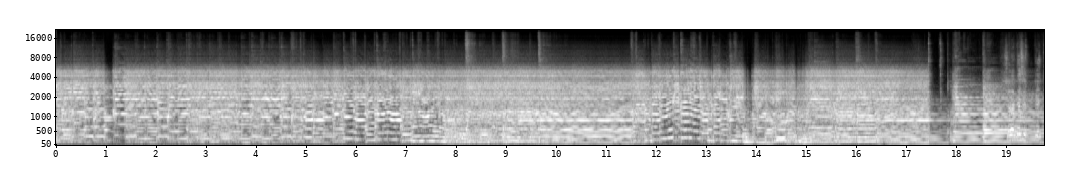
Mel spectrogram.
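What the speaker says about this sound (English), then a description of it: "Run the distortion pedal into it." Electric guitar played through a distortion pedal feeding a chorus pedal, a continuous dense, fuzzy and shimmering tone of sustained chords and riffs that fills the whole stretch.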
